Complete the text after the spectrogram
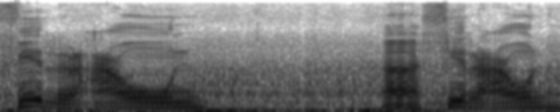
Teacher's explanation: Selepas daripada huruf ra yang sukun itu tiada huruf isti'la, maka ra itu akan dibaca dengan nipis.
